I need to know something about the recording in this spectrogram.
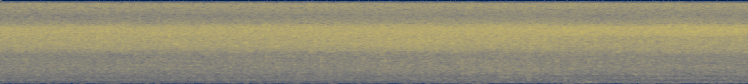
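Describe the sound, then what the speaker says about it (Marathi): Steady, dense rush of a forest waterfall in rain, fed by streams and running water, holding an even level throughout with no voices. "वरना जंगल पानी झरे एकत्र होता वॉटरफॉल बनता"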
